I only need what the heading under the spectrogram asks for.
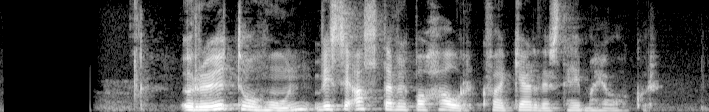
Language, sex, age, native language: Icelandic, female, 40-49, Icelandic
